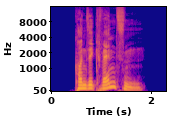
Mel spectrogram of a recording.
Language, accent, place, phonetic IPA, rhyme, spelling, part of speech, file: German, Germany, Berlin, [kɔnzeˈkvɛnt͡sn̩], -ɛnt͡sn̩, Konsequenzen, noun, De-Konsequenzen.ogg
- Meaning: plural of Konsequenz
